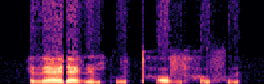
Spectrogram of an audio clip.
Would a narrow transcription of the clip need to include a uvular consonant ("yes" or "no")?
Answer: no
